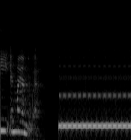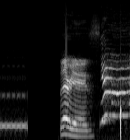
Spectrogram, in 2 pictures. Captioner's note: phone rings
